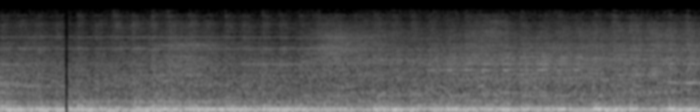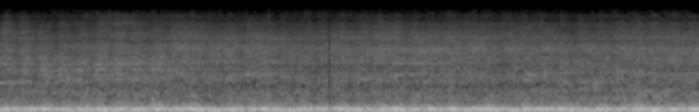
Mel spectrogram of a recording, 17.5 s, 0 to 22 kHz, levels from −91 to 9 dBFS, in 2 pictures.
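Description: Timestamps on adjacent 4-second stream segments leave small gaps, so the player pads the joins with silence. That produces a gap between stream segments, heard as hard-edged holes at 0.82–0.85 s (about 35 ms) and 12.85–12.88 s (about 21 ms), with nothing lost from the audio itself.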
